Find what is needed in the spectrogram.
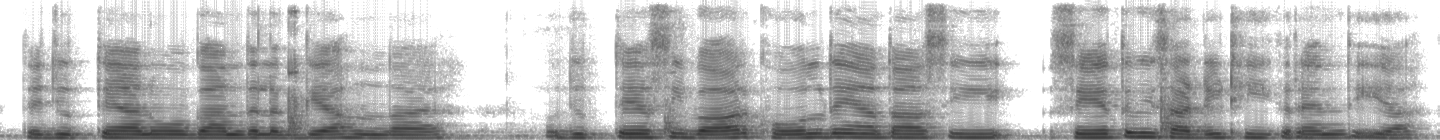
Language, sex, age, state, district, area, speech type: Punjabi, female, 45-60, Punjab, Mohali, urban, spontaneous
